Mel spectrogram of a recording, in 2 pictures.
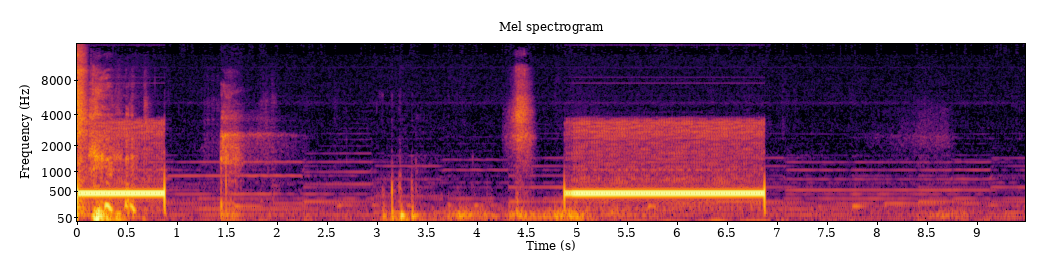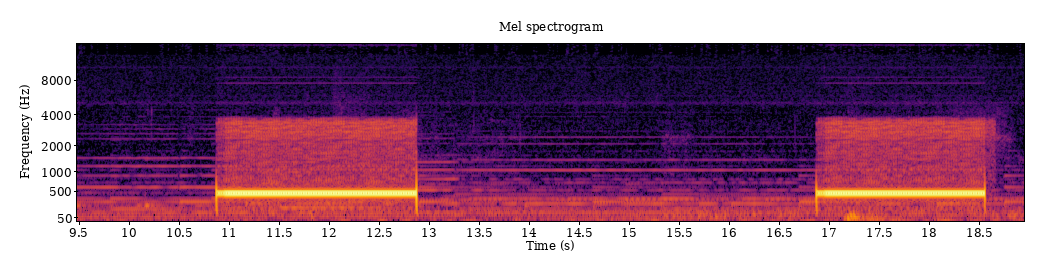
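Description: A phone's ringback tone repeats in steady two-second electronic beeps separated by pauses of about four seconds, clear and fairly loud, with a few faint clicks and rustles early on.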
